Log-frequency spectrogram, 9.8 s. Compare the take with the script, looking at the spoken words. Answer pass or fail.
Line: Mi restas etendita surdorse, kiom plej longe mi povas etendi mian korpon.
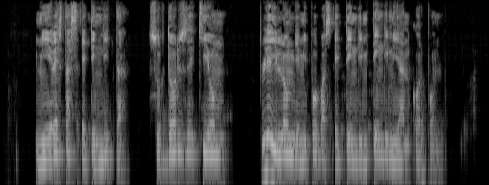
fail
